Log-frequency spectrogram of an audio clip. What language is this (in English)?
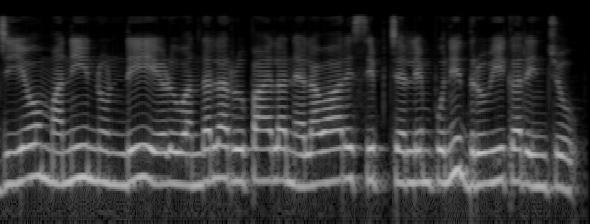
Telugu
